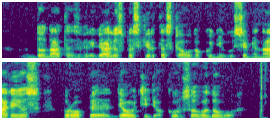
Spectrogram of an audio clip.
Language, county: Lithuanian, Kaunas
